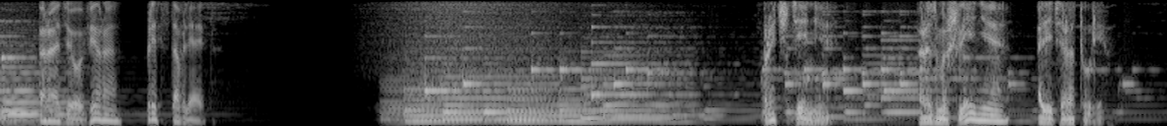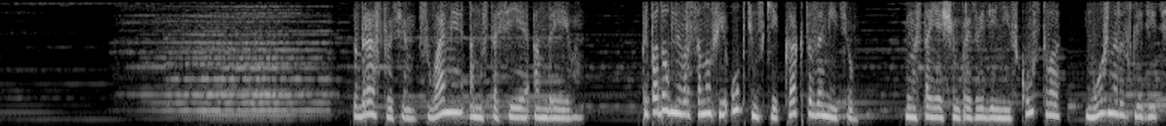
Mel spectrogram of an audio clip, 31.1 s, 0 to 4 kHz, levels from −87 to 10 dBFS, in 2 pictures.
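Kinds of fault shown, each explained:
Noise suppressor applied to music or sounds: A noise suppressor tuned for speech stayed active on this audio. It treats sustained tones, ambience and reverberant tails as noise and pulls them down. Attacks pass largely intact, but held sound sinks soon after each onset, so the level pumps and flutters with a swing of around 10 dB across the whole clip. This sits on top of the narrow band, with nothing above 4 kHz, left by the G.711 call path.
Sound cut by the noise suppressor: At particular moments the suppressor took steady or decaying sound for noise and cut it harder than its surroundings. Drops reach about 18 dB at 1.62, 9.32, 23.34 and 25.94 s, about 17 dB at 13.54 and 29.7 s, about 14 dB at 19.6 s, and a milder 7 dB or so at 17.18 s. From 13.54 to 16.04 s the sustained sound is hollowed out while sharper transients still get through.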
